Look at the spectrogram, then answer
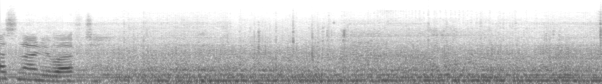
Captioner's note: wheels whirring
